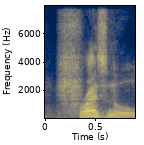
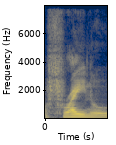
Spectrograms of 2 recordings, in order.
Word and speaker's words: Fresnel: of the sun through a fresnel lens or franal lens pronunciation which focused the beam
